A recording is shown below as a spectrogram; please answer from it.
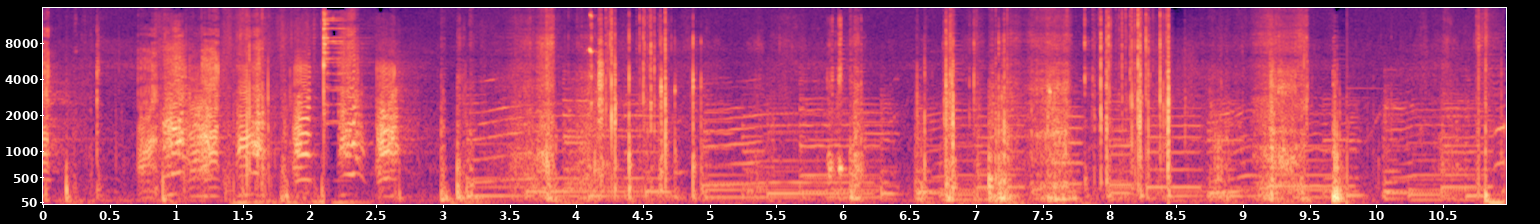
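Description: Geese honking over the first two seconds or so, with sharp knocks and cracks of weathered wooden boards being pried apart with a pry bar. Background music comes in about three seconds in and runs under the knocks.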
